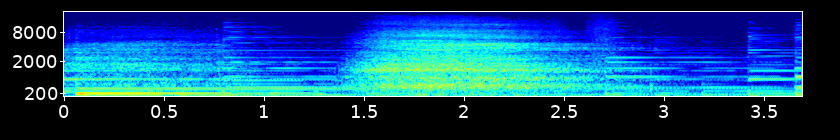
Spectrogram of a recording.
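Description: One slow, deep breath swells as a long, airy rush lasting over a second, rising and fading, over a soft, steady sustained musical tone that continues throughout.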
